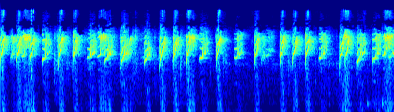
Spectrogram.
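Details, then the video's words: Blue-black grosbeak singing bico de aço style, pouring out rapid, rhythmic high chirps in tight pulses roughly three to four per second, sustained and vigorous throughout, with crisp clicking accents. "Azulão bico de aço na pegada"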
